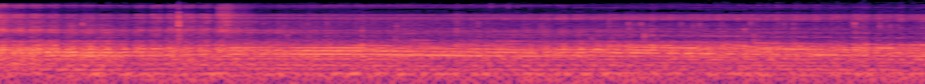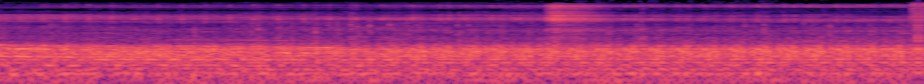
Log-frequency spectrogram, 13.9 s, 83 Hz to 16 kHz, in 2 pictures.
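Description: A SoundTraxx sound decoder plays an EMD 567 diesel locomotive engine that settles into a steady, low idle rumble with harmonic drone, continuous and fairly quiet throughout, with no talking.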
